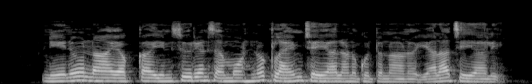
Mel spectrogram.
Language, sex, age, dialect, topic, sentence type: Telugu, male, 18-24, Utterandhra, banking, question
